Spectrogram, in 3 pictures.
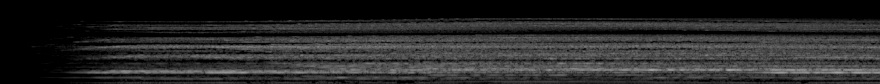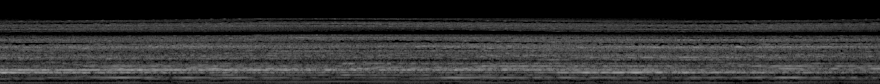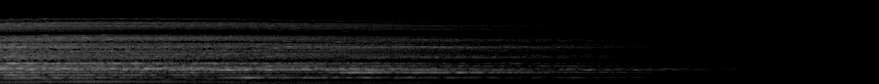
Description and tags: Perhaps useful as a harmonic layer on a bassy pad? Additive synthesis, reverb and unison.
